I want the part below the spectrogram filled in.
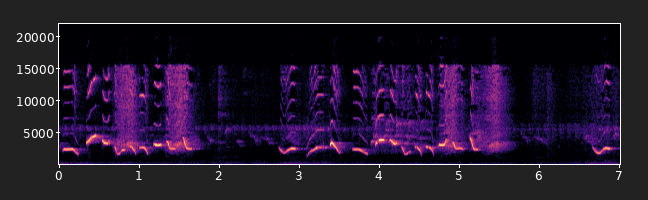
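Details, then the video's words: Training song for cage birds, gacor crested darkeye with prinia from Lombok: bursts of rapid high looping whistles and chips, separated by short quiet gaps, a low hum underneath. "Opior Jambul gacor Mental Juara Masteran Jitu Burung Prenjak Daun Lombok"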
